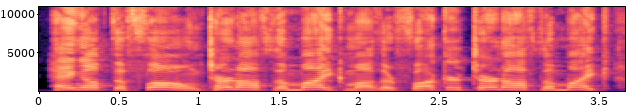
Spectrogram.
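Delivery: high, loud shouting at the phone; yelling into the phone. Retold or imitated. Yelling at the stranger on his phone mic, loud. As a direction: yell it at the eavesdropper on the line. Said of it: "I start yelling into the phone".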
